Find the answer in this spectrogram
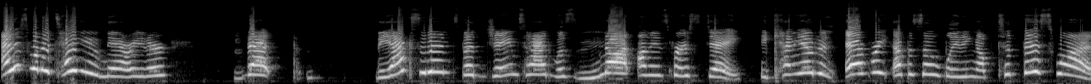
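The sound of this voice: In a cartoonish character voice, a woman talks at a moderate pace with an extremely high pitch.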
